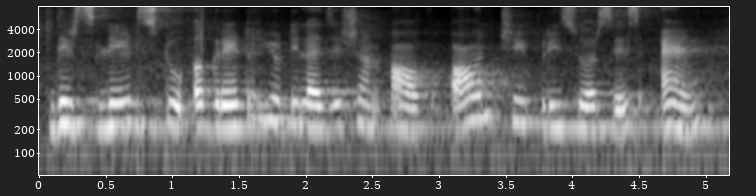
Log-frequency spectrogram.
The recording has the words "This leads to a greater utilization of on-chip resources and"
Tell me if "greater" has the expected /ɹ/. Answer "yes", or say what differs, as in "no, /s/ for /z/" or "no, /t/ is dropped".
yes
